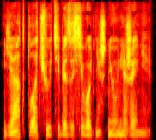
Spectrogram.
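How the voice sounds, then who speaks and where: A man's voice: medium pitch, very animated, normal speed, dry recording. A man reading the lines of a proud, imperious middle-aged queen in an audiobook. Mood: furious. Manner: imperious, commanding.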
